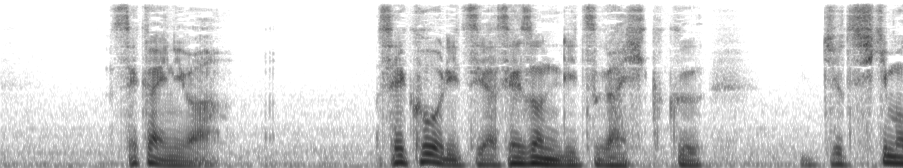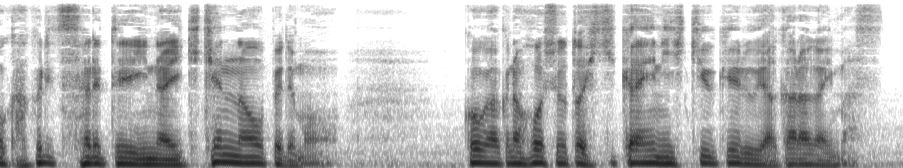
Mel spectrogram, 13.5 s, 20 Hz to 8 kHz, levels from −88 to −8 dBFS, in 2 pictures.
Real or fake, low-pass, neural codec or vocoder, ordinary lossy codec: real; 7.2 kHz; none; none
